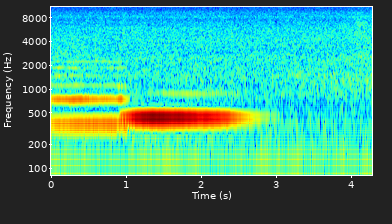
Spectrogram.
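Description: Alto saxophone playing soft, nearly pure held notes. One note steps up to a higher one about a second in, which swells and then fades away by about three seconds in.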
